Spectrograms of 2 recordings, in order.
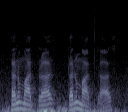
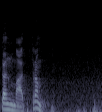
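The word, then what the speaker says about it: तन्मात्रम्: That is why, see, all these things, tanmatras, this is not tanmatra. The word is tanmatram.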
